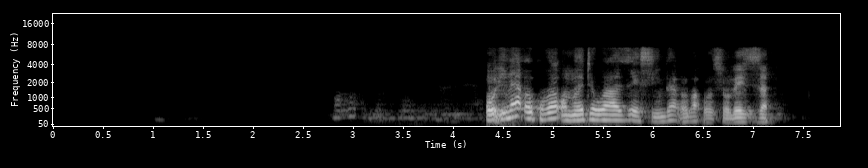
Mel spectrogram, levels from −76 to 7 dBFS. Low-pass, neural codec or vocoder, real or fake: 7.2 kHz; codec, 24 kHz, 1 kbps, SNAC; fake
